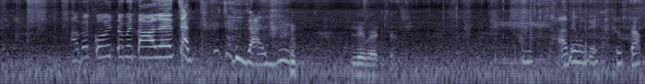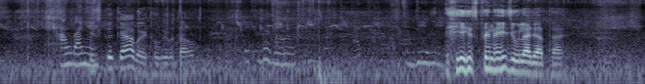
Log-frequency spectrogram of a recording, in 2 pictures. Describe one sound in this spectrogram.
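A young child talks and calls out nearby, excited.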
